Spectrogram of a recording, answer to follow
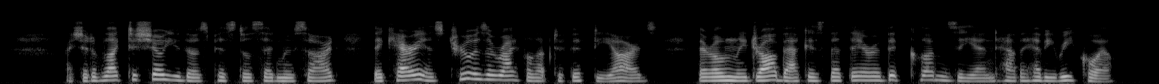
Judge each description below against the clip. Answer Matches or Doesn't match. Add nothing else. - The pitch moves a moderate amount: Matches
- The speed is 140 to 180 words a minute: Doesn't match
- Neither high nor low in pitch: Matches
